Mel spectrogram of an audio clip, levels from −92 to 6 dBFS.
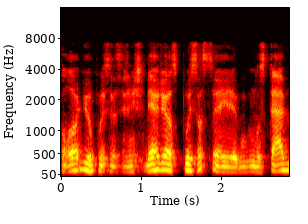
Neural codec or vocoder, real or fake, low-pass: codec, 16 kHz, 2 kbps, FunCodec, trained on LibriTTS, 25 frames a second; fake; 7.2 kHz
